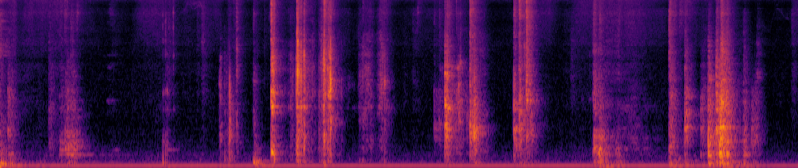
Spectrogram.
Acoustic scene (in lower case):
kitchen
